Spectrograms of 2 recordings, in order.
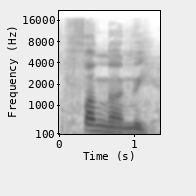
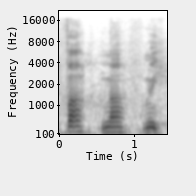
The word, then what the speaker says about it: Whanganui: Okay, so Wanganui, Wanganui. I just pronounced the G in it. Don't do that. Wanganui, Wanganui, Whanganui, Whanganui, Whanganui, Whanganui.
